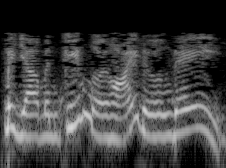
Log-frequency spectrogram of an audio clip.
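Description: Woman playing a breathy, weary grown daughter. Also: medium pitch, brisk, lightly acted. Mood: pleading. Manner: pleading, placating. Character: weary grown daughter placating her mother. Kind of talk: comedy skit acting. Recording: dull lo-fi recording.

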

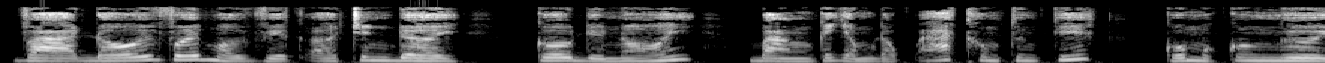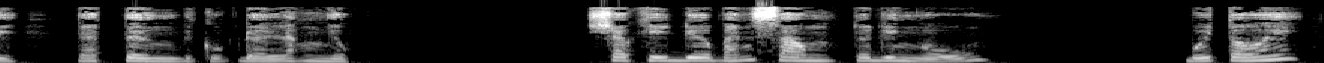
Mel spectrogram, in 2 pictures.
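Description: A man reading a memoir-style story aloud in steady, measured scripted narration. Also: fairly high pitch, breathy edge, no echo, clean studio sound.

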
